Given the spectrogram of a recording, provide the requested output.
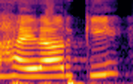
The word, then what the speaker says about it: hierarchy: अ हायरार्की इज, देखो इसका ची नहीं आएगा, इसका क्या आएगा, हायरार्की आएगा।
